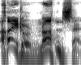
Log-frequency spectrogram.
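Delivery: slightly gruff voice. Repeating a phrase a woman said, the speaker imitates her slightly gruff voice. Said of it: "She puts a bit of gruff voice as she says it".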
